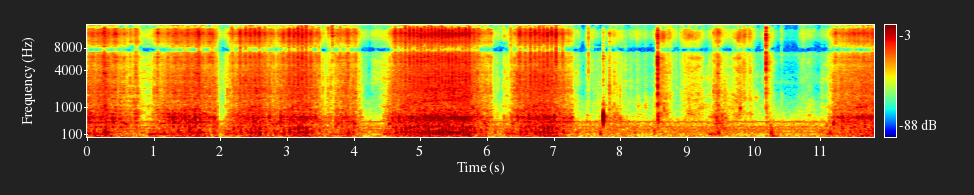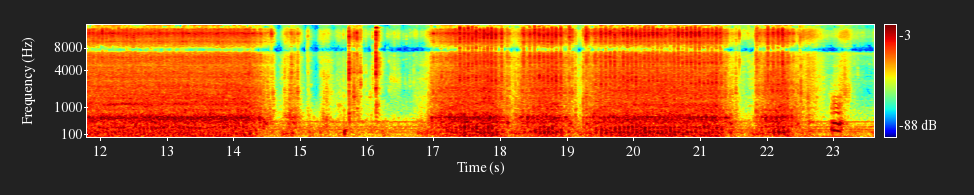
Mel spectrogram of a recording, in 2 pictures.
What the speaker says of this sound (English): now I'm gonna top stitch these two seams and baste along the sides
